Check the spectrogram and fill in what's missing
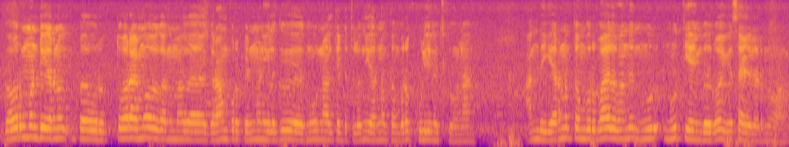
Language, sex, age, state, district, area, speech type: Tamil, male, 45-60, Tamil Nadu, Dharmapuri, rural, spontaneous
